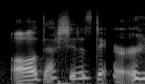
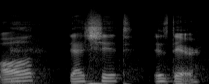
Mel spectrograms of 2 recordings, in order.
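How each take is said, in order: First: Drawn-out sign-off. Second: Slow, soft mocking drawl; mocking her sign-off. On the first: Retold or imitated. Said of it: "the way I said". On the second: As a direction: stretch it out teasingly. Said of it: "he always makes fun of".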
